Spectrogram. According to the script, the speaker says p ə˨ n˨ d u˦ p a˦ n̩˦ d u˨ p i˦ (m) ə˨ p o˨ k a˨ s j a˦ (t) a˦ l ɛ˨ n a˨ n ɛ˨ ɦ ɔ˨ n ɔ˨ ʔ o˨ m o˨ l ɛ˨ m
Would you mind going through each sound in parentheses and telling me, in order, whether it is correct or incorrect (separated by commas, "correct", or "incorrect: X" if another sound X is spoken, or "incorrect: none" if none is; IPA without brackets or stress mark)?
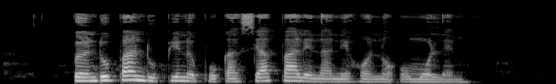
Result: incorrect: n, incorrect: p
